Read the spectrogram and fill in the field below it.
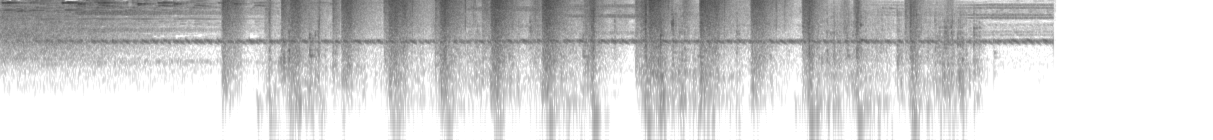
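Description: Soft footsteps patter quickly.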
